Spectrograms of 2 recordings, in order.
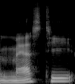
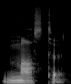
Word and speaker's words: Masti: Pronounced either Masti or Masta.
